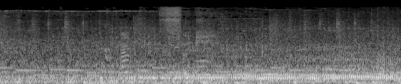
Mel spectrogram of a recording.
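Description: City bus engine idling at the stop with its door open, a steady low rumble with street traffic around it, and music playing over it.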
